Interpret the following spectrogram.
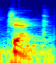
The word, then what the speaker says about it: Cenk: The C is pronounced like a J, Pastor Manning. It's Cenk, okay? I know it's Turkish / Bosnian, but.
